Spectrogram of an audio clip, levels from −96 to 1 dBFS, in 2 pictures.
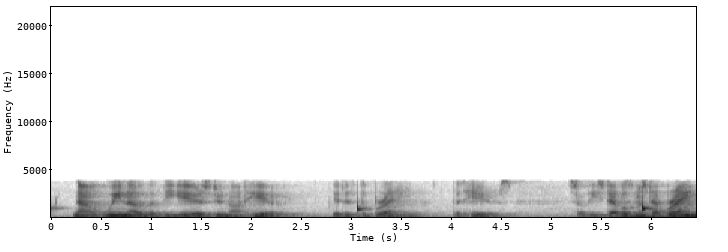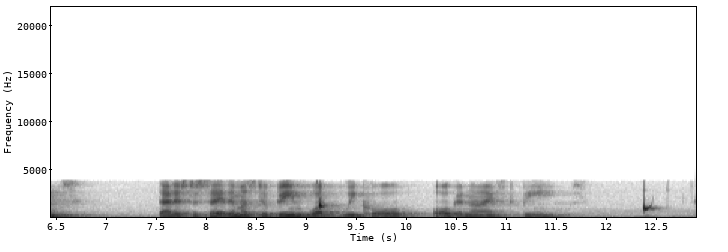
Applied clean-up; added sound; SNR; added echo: none; Raindrop / Drip; 7 dB; reverberation time 0.8 s.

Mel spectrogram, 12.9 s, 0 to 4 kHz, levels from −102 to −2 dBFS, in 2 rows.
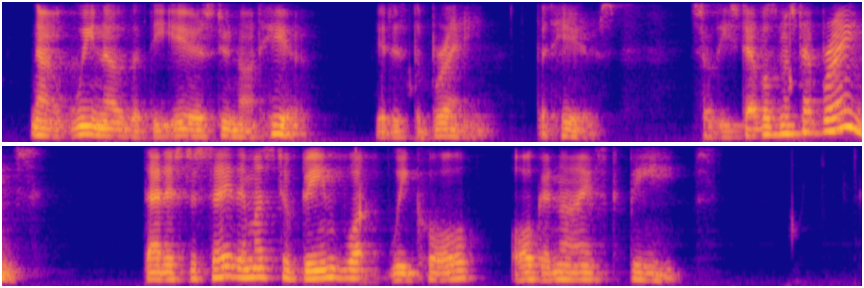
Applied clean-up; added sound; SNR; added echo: neural mask model DeepFilterNet 3.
